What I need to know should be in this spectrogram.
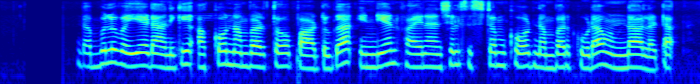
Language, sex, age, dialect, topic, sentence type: Telugu, female, 25-30, Telangana, banking, statement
